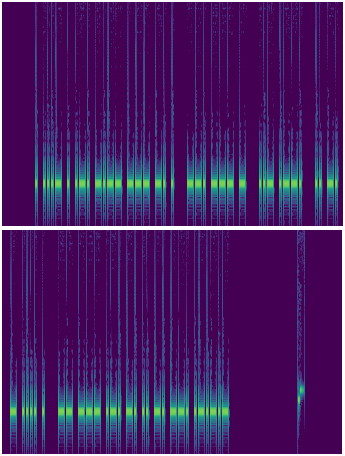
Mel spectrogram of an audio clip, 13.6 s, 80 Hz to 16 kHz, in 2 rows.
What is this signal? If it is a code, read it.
Morse code, heard as a keyed tone, about 30 wpm, 700 Hz. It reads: EVERYONE GOT UP IN THE MORNING.
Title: Sentences from Top 1000 Words - Review Part 5 - 30wpm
